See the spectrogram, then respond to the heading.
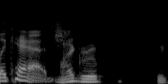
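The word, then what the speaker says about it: KAG: And again, it's not CAG. You can say CAG with a hard G. Cadge.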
